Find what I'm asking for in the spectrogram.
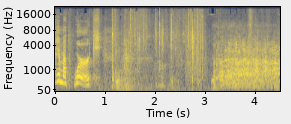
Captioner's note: pages shuffling; audience laughs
